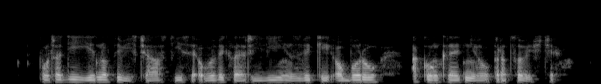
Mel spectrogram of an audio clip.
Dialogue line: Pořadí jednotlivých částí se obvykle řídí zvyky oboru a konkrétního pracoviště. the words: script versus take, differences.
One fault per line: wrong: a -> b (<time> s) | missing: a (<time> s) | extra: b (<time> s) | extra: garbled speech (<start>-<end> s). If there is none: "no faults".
no faults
